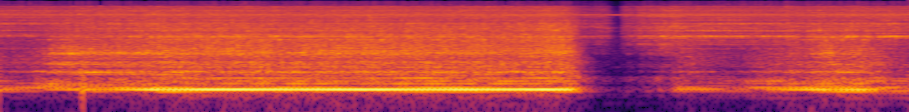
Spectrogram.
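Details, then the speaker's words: Wood lathe roughing out a bowl recess with a square carbide tool; loud steady low hum holds for seconds during the cut then drops away as the bowl vibrates: lathe vibration harmonics hum. "So just some harmonics there. Some noises."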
